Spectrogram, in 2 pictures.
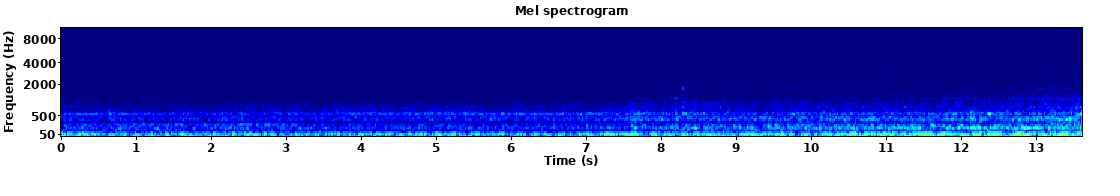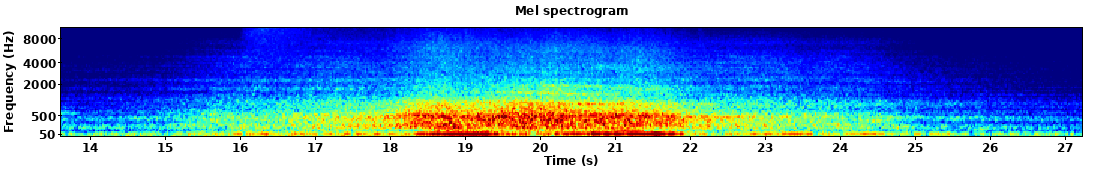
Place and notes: passing trains, Vienna
trains passing in central Vienna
